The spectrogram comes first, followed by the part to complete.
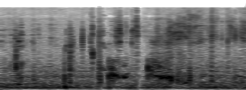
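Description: Close-miked eating: wet chewing with sharp mouth clicks and smacks, then a bite into a sauce-glazed sausage near the end.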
